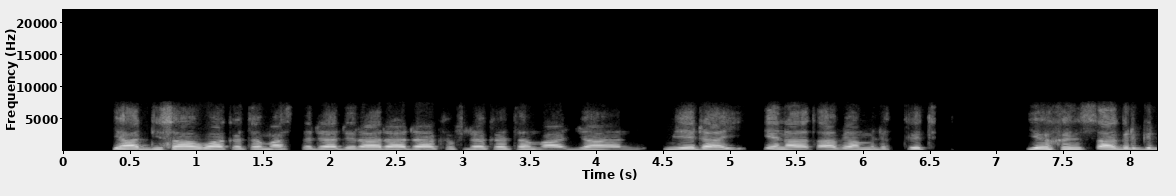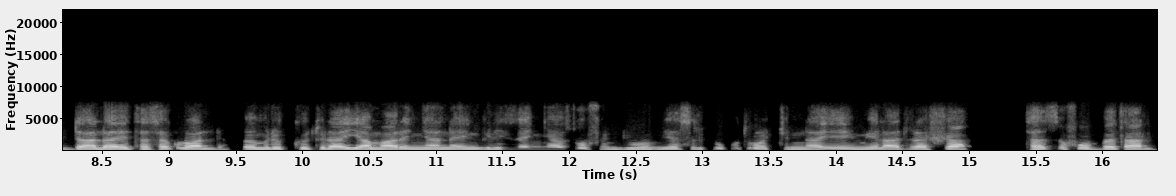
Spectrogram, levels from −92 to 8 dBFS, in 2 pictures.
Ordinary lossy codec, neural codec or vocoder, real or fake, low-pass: Opus, 16 kbps; none; real; 7.2 kHz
